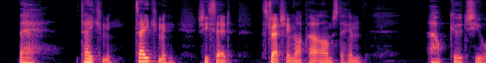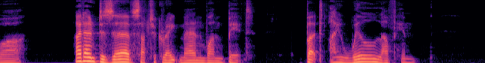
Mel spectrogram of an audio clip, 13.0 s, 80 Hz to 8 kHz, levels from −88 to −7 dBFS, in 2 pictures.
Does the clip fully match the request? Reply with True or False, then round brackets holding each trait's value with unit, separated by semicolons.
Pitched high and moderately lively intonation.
False (110 Hz; 3.3 semitones)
